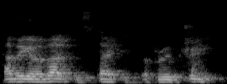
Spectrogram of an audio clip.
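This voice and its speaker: Quick and a little mellow, this older history teacher from Oklahoma holds a fairly even, medium pitch while lecturing with emphasis, repeating key points and quizzing his students. A camera far back in the medium-sized classroom picks up echo and background noise.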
